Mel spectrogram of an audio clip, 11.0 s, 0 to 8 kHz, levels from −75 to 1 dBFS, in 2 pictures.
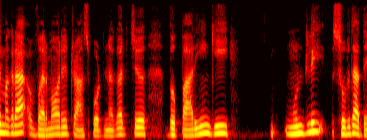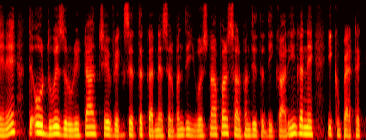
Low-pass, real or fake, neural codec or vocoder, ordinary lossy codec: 7.2 kHz; fake; codec, 24 kHz, 0.9 kbps, DualCodec; none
